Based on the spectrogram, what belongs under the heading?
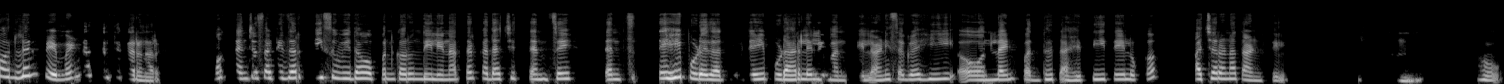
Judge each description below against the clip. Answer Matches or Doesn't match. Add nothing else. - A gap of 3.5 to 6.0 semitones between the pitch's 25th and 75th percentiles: Matches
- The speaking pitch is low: Doesn't match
